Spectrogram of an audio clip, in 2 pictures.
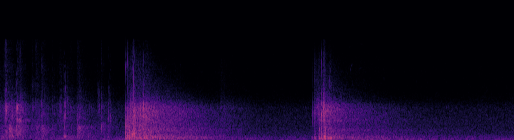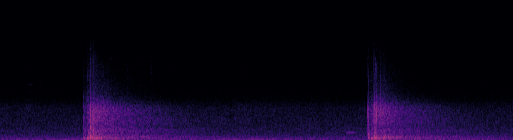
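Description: Boots stamp down together in a large echoing hall.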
